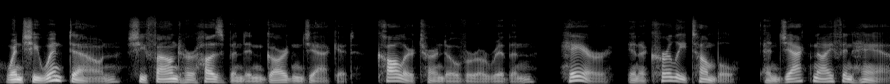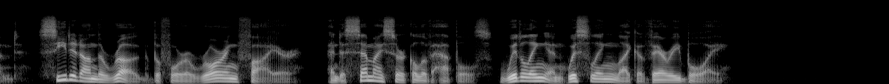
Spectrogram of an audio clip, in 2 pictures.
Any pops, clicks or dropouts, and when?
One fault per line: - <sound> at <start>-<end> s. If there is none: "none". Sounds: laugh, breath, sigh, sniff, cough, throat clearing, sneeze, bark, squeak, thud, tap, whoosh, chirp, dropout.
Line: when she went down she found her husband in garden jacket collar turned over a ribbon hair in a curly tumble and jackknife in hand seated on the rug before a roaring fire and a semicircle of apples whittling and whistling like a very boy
none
